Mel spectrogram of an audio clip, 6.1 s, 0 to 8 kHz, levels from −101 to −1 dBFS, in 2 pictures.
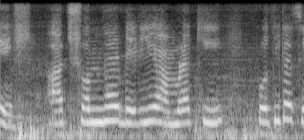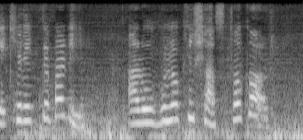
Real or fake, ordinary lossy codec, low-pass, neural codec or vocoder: fake; none; 7.2 kHz; codec, 44.1 kHz, 2.6 kbps, SNAC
